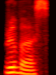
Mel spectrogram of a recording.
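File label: "reverse", Indian English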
